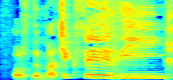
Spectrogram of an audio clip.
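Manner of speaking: very high, slow, drawn-out Scottish accent. Imitating a man the listener mentioned earlier, in a Richard Herring Scottish accent. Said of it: "is that your Scottish accent?".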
